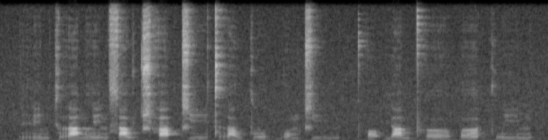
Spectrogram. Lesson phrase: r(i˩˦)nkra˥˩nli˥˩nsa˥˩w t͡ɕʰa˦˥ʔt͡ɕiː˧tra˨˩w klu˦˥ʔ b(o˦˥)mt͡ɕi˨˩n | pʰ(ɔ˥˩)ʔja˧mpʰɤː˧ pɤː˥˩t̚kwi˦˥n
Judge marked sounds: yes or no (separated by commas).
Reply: no, yes, no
